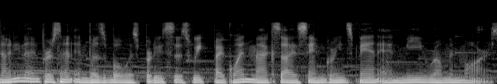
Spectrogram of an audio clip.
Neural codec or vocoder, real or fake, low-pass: none; real; 7.2 kHz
